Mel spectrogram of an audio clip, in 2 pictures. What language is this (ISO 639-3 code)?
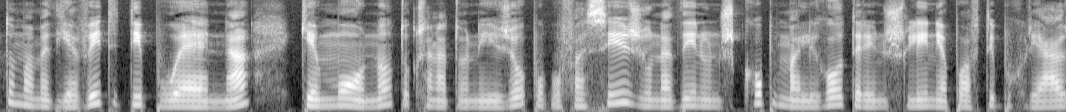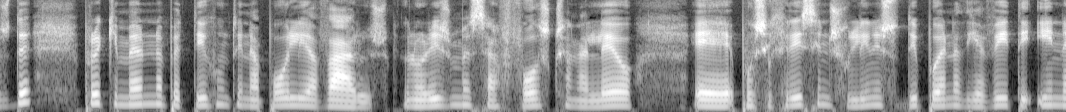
ell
